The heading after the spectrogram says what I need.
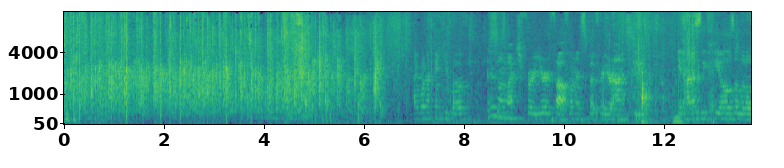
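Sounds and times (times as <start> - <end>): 
audience applauding: 0.0 - 6.5
sharp individual claps: 0.0 - 6.5
speech: 9.0 - 13.7.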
